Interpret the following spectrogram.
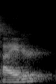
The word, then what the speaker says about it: Hidder: My name's spelled Hitter, pronounced Hider, just for the Oh, listeners.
